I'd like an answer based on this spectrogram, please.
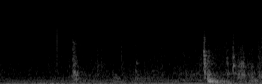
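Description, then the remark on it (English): A door swings shut with a solid thud, preceded by a brief creak and faint clicks of the latch, in an otherwise quiet room. “We better shut this door.”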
